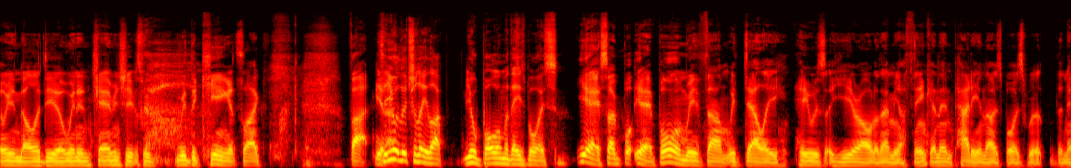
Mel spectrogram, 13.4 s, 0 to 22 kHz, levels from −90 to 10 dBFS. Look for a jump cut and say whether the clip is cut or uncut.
uncut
